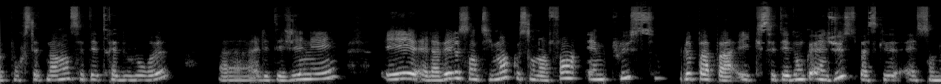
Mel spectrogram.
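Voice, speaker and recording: A somewhat high-pitched woman coach presenting in a webinar. She is not a native speaker and talks in a halting way, full of pauses, fillers and restarts as she explains her examples. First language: not French. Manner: hesitant, many fillers and restarts. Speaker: parenting coach.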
